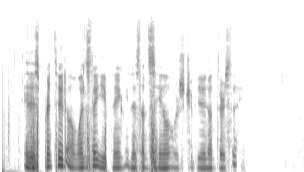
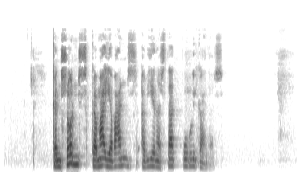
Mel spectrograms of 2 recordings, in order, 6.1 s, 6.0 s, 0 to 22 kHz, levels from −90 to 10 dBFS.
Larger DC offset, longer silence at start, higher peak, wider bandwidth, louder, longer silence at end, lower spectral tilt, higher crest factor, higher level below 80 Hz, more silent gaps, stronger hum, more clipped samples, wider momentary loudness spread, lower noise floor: neither; second, 0.05 s vs 1.05 s; second, -14 dBFS vs -6 dBFS; about the same, 12.5 kHz vs 11.5 kHz; second, -34 LUFS vs -25 LUFS; second, 1.35 s vs 1.5 s; first, -6.5 dB/octave vs -4.5 dB/octave; about the same, 20 dB vs 22 dB; first, -56 dBFS vs -78 dBFS; neither; neither; neither; second, 12 LU vs 21 LU; first, under -90 dBFS vs -82 dBFS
